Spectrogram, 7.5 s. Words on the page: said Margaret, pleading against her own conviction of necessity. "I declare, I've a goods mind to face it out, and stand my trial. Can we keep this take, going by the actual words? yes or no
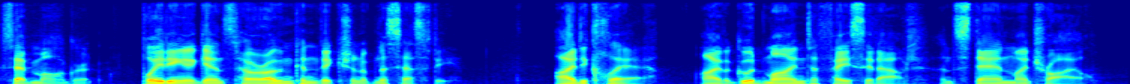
no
